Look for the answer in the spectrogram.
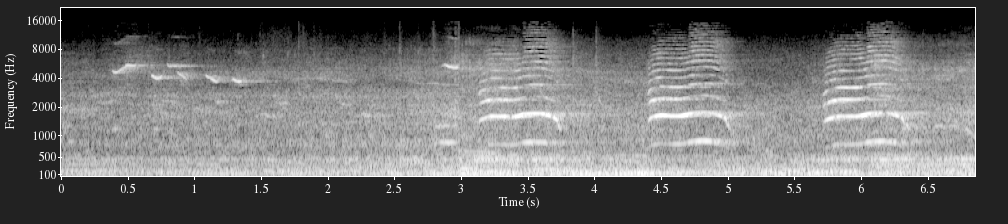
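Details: Peacock heard over a noisy outdoor background: two strong harmonic wailing calls in the second half, a fainter one before them, and thin high chirps from a small bird near the start.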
